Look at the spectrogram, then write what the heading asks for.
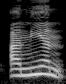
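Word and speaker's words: onion: sound आ रहा है अगर हम य की बात करेंगे तो अनियन अनियन में य का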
